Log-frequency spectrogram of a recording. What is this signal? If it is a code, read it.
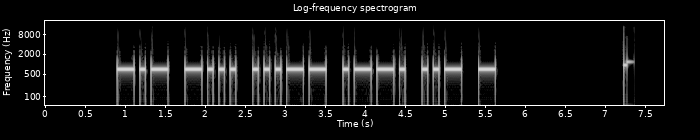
Morse code, heard as a keyed tone, about 17 wpm, 700 Hz. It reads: KB3PUT
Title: USA Call Signs Repeated 3x 17wpm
